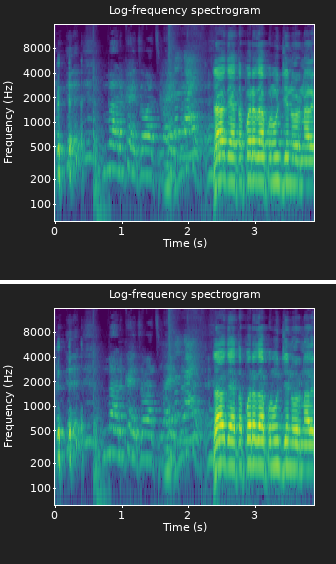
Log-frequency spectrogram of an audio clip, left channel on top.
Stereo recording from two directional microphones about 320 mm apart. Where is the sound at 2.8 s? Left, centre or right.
Centre.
